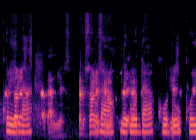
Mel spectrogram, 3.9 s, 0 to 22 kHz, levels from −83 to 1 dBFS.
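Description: Right at the start, from 0 to 0.06 s, there's a faint echo leak: a delayed copy of the speech trailing by 253 ms, sitting well below the main level. It's most likely a far-end speakerphone whose echo canceller didn't fully scrub what its mic picked up, so a scrap of it came back down the line.

From 0.07 to 0.97 s the speech gets suppressed in double talk. For most of that window it dips in and out, dropping by something like 25 dB at its deepest. The likely story is both sides talking at once, with the canceller unable to tell its own talker from the loudspeaker echo and clamping down on both.

From 2.18 s to the end it happens again, and harder, with drops reaching roughly 30 dB. Inside that, at 2.24 to 2.28 s, another very faint echo leak pokes through at the same 253 ms delay, even quieter than the first.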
